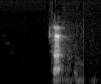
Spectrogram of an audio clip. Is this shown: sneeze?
yes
